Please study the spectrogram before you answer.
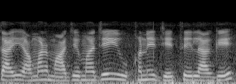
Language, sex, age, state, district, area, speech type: Bengali, female, 45-60, West Bengal, South 24 Parganas, rural, spontaneous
